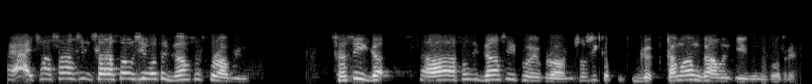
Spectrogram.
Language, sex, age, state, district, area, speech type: Kashmiri, male, 45-60, Jammu and Kashmir, Srinagar, rural, conversation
